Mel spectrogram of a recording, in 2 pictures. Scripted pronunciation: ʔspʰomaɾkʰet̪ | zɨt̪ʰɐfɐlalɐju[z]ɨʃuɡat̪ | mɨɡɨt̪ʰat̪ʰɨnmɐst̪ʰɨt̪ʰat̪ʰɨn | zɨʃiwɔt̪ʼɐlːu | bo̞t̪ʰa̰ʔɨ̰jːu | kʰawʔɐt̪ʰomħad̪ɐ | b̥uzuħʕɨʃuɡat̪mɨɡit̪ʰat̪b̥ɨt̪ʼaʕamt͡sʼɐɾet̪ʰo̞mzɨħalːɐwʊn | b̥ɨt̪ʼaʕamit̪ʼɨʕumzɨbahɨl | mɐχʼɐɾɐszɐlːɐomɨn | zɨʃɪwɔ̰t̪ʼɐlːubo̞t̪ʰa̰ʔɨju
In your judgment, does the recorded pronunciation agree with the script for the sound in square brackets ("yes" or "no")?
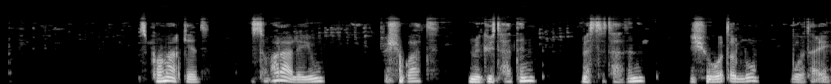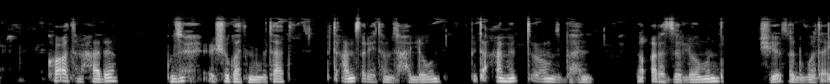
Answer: no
